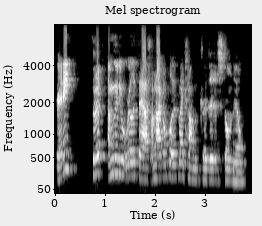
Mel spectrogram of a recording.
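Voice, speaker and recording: A woman's voice: fairly low pitch, animated, quick pace, a bit bright. A woman in her twenties chatting casually and exclaiming to viewers as she narrates a task, her speech slightly impeded by a tongue piercing. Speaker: vlogger. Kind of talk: casual vlog chat, talking to viewers while doing a task. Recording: echoey small hard-walled room.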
